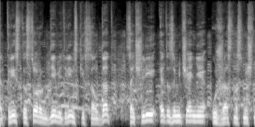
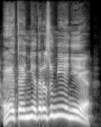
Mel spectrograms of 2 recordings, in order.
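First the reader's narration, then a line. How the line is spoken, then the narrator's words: Wailing. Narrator (Russian): вопил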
